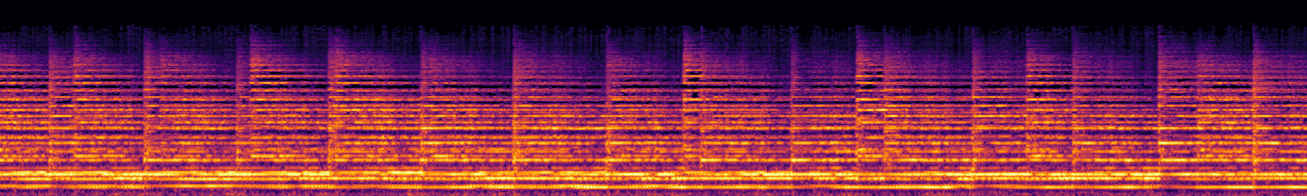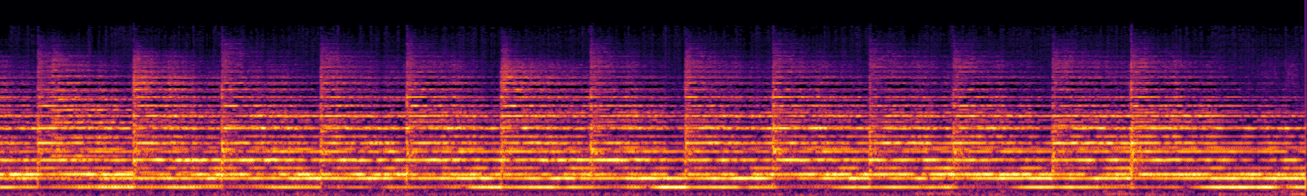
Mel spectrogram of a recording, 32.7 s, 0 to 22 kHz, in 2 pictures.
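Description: Full peal of three swinging church bells heard close up in the belfry: two early-14th-century bells tuned to F-sharp and G-sharp and a 1958 F.W. Schilling bell on B. Their clappers strike again and again in overlapping strokes about once a second, and the hum of the bells rings on continuously between strikes.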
